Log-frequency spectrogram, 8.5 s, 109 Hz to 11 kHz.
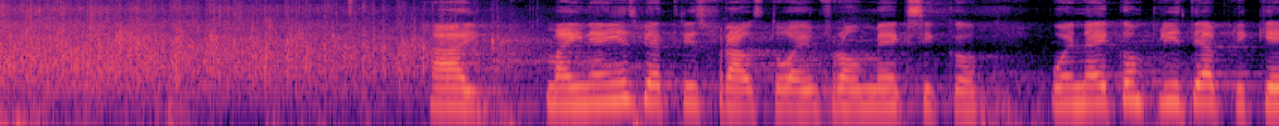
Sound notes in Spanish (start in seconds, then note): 0.0 aplausos y vítores de la audiencia; 2.9 hablando en inglés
